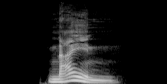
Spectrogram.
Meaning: a no
- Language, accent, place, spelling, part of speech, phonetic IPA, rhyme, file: German, Germany, Berlin, Nein, noun, [naɪ̯n], -aɪ̯n, De-Nein.ogg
